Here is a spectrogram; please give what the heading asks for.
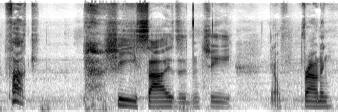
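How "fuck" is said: a high, yelped little swear; flustered curse. Acted. Mitsuki catches her own slip in front of Izuku, high yelped curse. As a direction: blurt it out as you realise you've slipped.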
